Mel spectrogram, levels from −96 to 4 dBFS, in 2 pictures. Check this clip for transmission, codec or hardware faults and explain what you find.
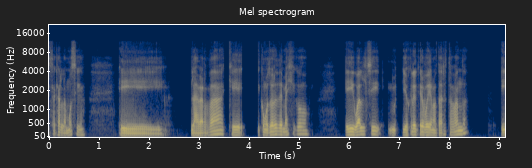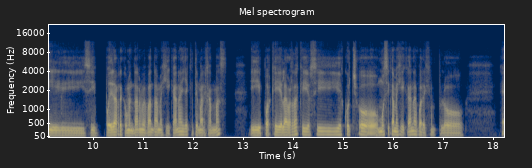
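No faults can be heard anywhere in this speech.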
